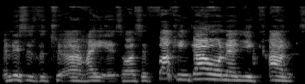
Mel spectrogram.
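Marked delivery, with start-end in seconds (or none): 1.6-2.9 loud, exasperated snap at the creep; retold angry outburst. Angrily lets the creep have the room.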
